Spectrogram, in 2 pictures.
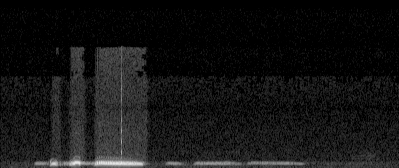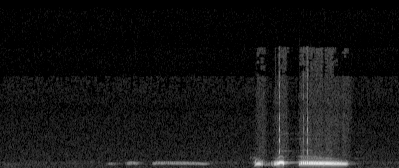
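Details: Decoy spotted dove, a kept ornamental bird, giving its thúc and gáy gọi calling: two low coo phrases, each two short clipped notes then a long steady coo with softer trailing coos, separated by about five seconds of silence.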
